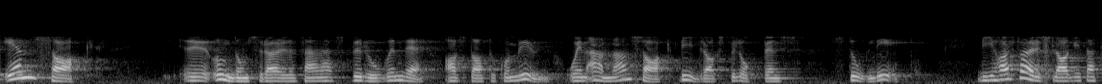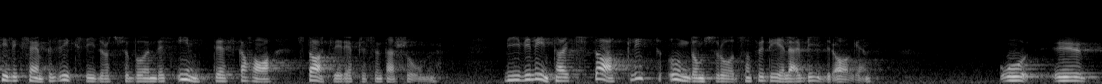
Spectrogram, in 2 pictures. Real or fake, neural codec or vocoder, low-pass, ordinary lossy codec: real; none; 3.6 kHz; none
